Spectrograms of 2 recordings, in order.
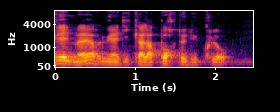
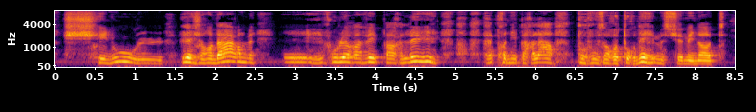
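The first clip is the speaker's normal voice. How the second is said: aghast alarm; 8 semitones higher, 3 dB louder than usual. A narrator's reading. Nurse sending him away from gendarmes, high aghast voice. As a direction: stammer in shock, then urge him away. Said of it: "resta bouche béante".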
